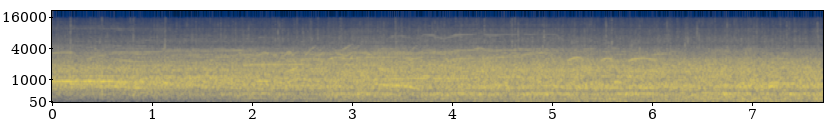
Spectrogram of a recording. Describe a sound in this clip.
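A large crowd murmurs and cheers in the arena.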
